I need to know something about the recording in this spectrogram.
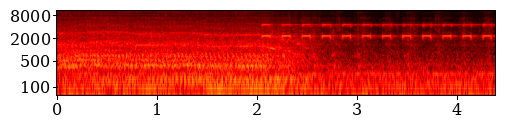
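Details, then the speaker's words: Grace 16x quilting frame: machine hum, then a high beep repeating about twice a second as the head nears the lower boundary, with the indicator light turning red; boundary warning. "as I get closer hopefully you will hear that beeping noise and the light also goes red so you can see it"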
